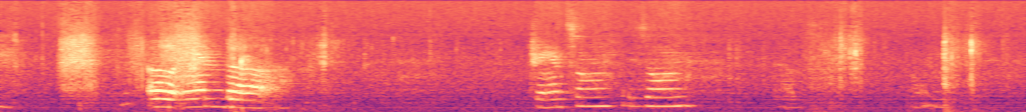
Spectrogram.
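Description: A person's voice making short wordless hums: one wavering hum about a second and a half in, then three short hums a few seconds later, with a few faint clicks near the end.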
